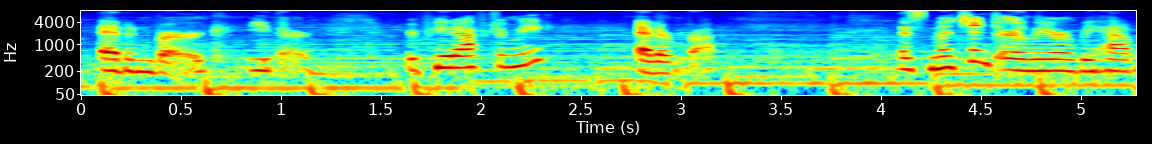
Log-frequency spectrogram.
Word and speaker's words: Edinburgh: We've noticed that many North Americans pronounce Edinburgh like Edinburgh, but that's not right. And it's not Edinburgh either. Repeat after me, Edinburgh.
